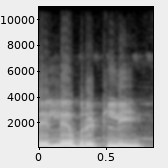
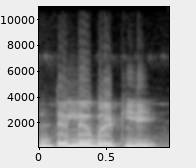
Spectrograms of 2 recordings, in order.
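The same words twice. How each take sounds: First: The first syllable is said like 'dih'. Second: The same.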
